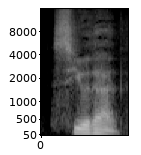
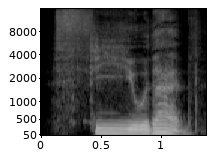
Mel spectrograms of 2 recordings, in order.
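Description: First: The first consonant is an s sound. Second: The first consonant is a th sound. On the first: This is how it is said in most of Latin America. "in most of Latin America, and indeed some parts of Spain, you would say" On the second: This is how it is said in Spain. "So in Spain, it's th as in th"

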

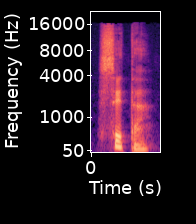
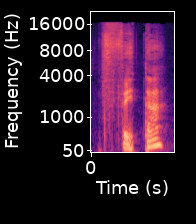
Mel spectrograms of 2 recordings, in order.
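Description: First: The letter name is said with a Latin American pronunciation. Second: The letter name is said with a Spain pronunciation. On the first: "And in Latin America, Zeta" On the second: "In Spain, it's Theta"

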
